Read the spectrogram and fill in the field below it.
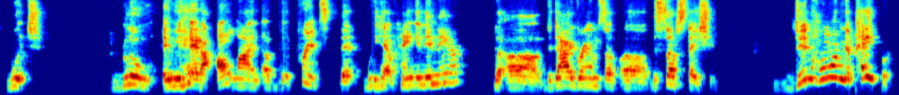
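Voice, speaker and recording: A woman's voice: mid-range voice, low-quality recording. A woman who works at a transit substation, telling a personal story at a virtual event. She acts out her own past words in the story and laughs now and then as she tells it. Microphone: video call.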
